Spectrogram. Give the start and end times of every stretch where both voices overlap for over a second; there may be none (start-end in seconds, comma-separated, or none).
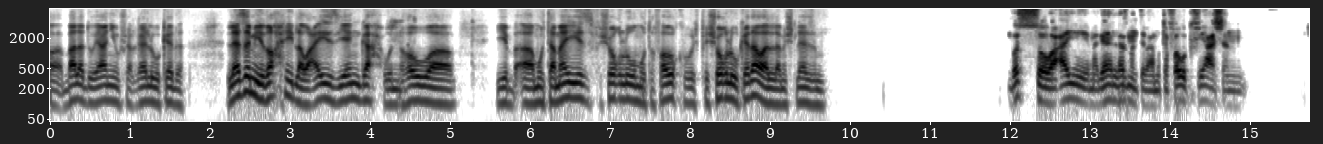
none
